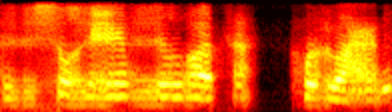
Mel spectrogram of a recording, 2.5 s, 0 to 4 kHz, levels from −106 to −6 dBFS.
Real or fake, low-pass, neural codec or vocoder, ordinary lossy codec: fake; 3.6 kHz; codec, 16 kHz, 0.5 kbps, FreqCodec, smaller model; none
